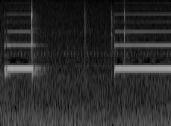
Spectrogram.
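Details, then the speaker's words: Multimeter on continuity setting, leads on a fuse's metal tabs in an automotive power distribution center: steady high-pitched beep, broken briefly then back as leads touch, showing a good fuse. "have continuity because the current is passing through the red red one passing through the fuse and going into the black one going back to the to the meter"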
